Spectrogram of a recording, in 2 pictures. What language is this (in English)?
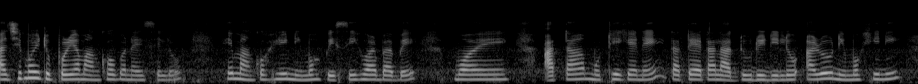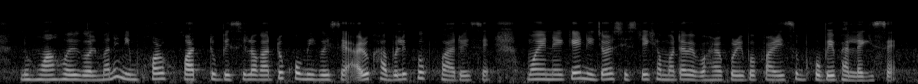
Assamese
